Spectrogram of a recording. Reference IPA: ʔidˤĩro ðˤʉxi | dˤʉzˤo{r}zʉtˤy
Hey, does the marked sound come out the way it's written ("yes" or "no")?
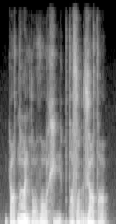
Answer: yes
